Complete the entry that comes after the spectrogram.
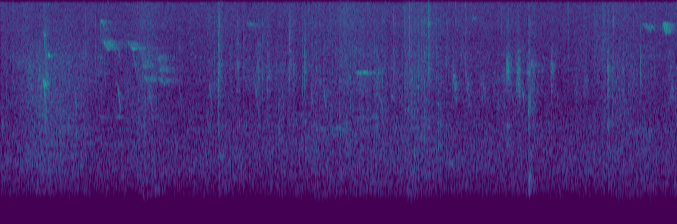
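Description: Small birds chirping in short, scattered high calls over a steady outdoor background hiss, with one sharp tap about two-thirds of the way through.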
